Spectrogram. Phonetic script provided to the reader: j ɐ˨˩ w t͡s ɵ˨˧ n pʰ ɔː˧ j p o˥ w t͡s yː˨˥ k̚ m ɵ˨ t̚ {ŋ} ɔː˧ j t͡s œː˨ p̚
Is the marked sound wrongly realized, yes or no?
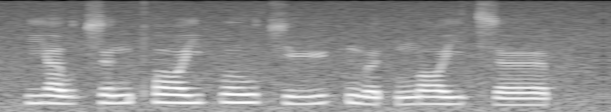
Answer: no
